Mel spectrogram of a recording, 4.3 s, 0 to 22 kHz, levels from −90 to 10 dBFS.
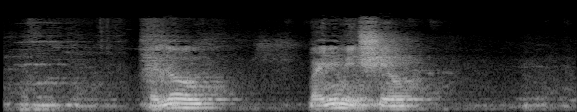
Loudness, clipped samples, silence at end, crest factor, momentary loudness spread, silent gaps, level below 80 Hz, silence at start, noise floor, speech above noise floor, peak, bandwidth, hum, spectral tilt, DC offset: -16 LUFS; under 0.1%; 0.05 s; 16 dB; 21 LU; none; -52 dBFS; 0.05 s; -48 dBFS; 33 dB; -2 dBFS; 12 kHz; none; -5.5 dB/octave; under 0.1%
